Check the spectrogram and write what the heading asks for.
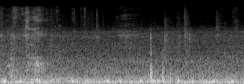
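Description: Cabin noise inside an Airbus A319 airliner: a steady low rumble, with a faint click about a second and a half in.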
